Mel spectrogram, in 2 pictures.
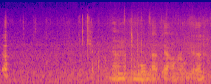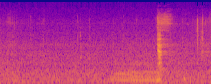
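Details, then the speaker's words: Loud rumbling, buzzing snoring from a sleeping female dog, two breaths in a quiet room with a sharp tap near the end; she is really going at it. "Can you hear my dog snoring? She is really going at it."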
